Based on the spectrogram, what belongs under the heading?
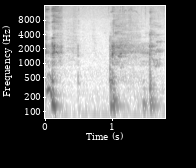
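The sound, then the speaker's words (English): A sneeze breaks out in a few sharp, breathy bursts, the first and loudest at the start, then two more after short pauses, with no talking around them. “Gesundheit.”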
